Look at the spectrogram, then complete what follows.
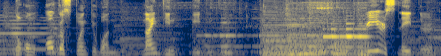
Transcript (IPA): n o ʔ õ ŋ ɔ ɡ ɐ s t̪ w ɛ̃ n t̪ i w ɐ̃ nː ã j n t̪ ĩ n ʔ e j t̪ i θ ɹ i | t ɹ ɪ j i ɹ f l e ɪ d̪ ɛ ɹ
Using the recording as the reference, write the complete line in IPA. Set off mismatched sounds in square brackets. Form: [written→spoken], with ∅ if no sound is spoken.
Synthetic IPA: n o ʔ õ ŋ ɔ ɡ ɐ s t̪ w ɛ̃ n t̪ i w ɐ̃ nː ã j n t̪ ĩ n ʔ e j t̪ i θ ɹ i | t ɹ [ɪ→i] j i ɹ [f→s] l e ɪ [d̪→t̪] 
